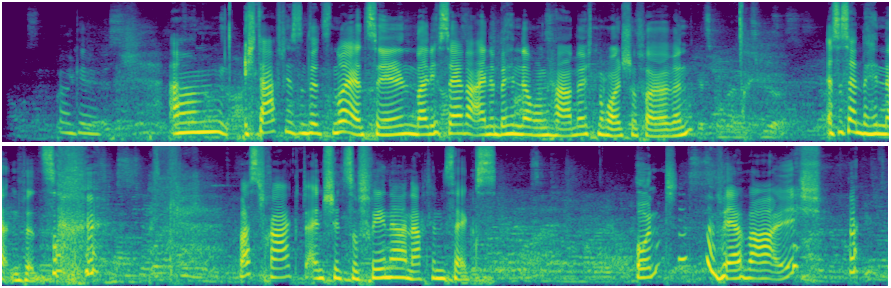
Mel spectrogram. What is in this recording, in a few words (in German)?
stimme w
